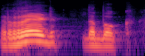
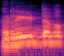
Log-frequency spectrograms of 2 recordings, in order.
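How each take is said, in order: First: The word read rhymes with bed. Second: The word read rhymes with need. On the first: The action happened in the past. The speaker calls it right. "Spelling same है but pronunciation अब बदल चुका है" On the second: The action happens now or habitually. The speaker calls it wrong. "रीड the book नहीं है"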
